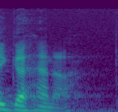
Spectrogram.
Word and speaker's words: Gehenna: Let me hear you all say Gehenna.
